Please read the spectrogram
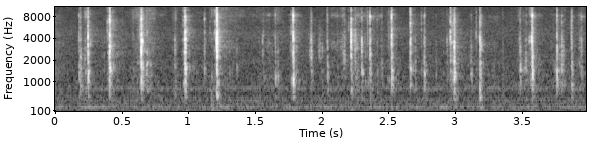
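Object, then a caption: Plastic computer keyboard. Fingertips of both hands type fast, repeated taps on a full-size white plastic computer keyboard with hollow keys resting on a wooden desk. About 15 short, dry, bright clicks come at an uneven pace, with a few louder keystrokes. A faint, steady low hum sits underneath.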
